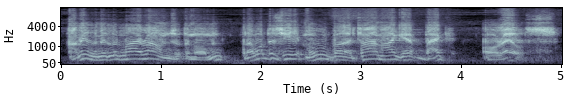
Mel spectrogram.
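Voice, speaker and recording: A man's voice: fairly high pitch, big pitch swings, fast talker, sharp tone, slight background noise, full character voice, rough recording. A man voicing a pompous, blustering male village constable in a cartoon. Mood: officious. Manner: officious, blustering.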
